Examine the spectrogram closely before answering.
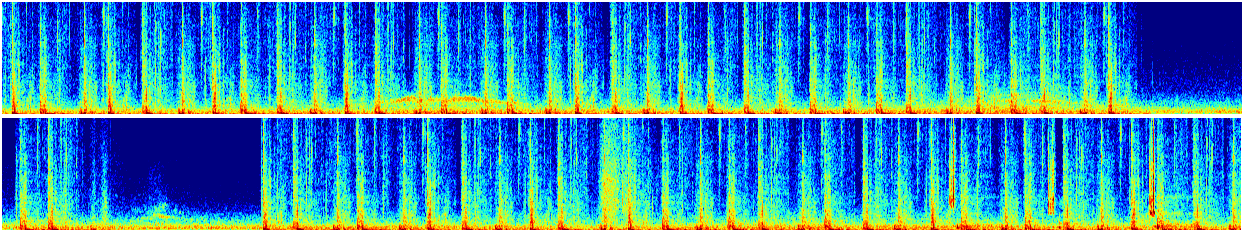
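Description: Quick footsteps crunch on snow.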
